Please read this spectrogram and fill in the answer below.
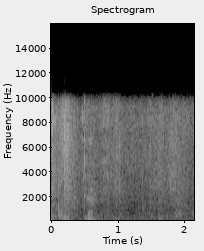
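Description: A few soft knocks and rustles as a fabric bag is handled, then a faint steady background noise.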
